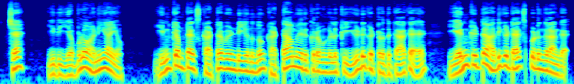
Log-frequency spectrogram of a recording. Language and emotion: Tamil, disgusted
